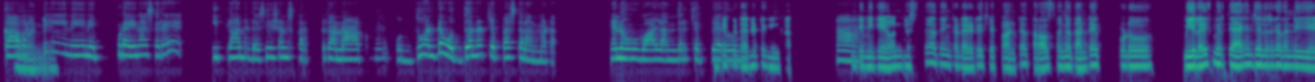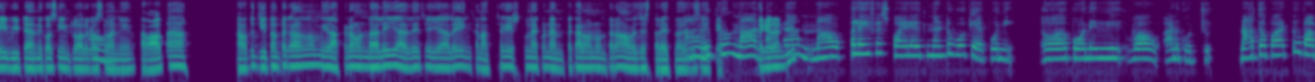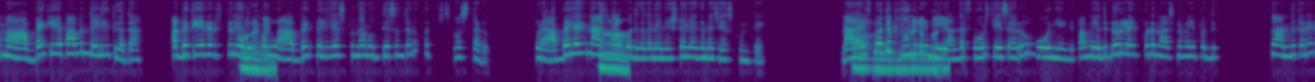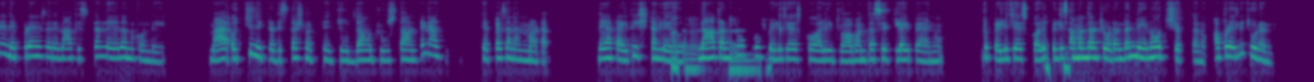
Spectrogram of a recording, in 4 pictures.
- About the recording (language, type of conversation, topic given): Telugu, podcast, హృదయం మాట వినాలా లేక తర్కాన్ని అనుసరించాలా?
- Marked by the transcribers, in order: in English: "డెసిషన్స్ కరెక్ట్‌గా"; in English: "డైరెక్ట్‌గా"; in English: "లైఫ్"; in English: "స్పాయిల్"; in English: "లైఫ్"; in English: "లైఫ్"; in English: "ఫోర్స్"; in English: "లైఫ్"; in English: "సో"; in English: "డిస్కషన్"; in English: "జాబ్"; in English: "సెటిల్"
